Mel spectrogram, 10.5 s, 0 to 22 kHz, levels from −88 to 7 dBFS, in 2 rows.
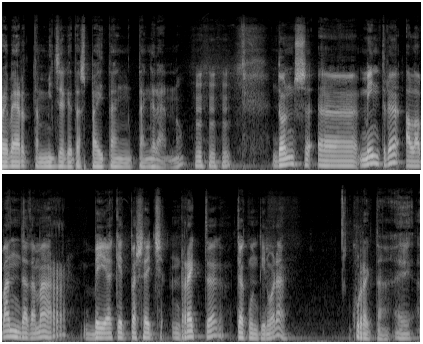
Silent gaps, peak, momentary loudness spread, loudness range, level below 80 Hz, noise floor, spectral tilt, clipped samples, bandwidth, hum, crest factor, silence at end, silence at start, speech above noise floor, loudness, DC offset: none; -6 dBFS; 11 LU; 4 LU; -50 dBFS; -52 dBFS; -5.5 dB/octave; under 0.1%; 15 kHz; none; 18 dB; 0 s; 0 s; 28 dB; -25 LUFS; under 0.1%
